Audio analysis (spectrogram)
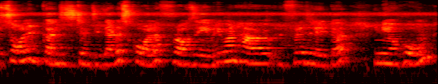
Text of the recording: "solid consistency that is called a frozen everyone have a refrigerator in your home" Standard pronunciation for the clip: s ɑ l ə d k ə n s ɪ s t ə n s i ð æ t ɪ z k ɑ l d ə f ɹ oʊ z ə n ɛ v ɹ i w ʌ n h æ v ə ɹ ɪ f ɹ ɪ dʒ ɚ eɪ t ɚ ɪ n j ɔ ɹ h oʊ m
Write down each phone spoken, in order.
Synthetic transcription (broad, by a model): s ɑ l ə d k ə n s ɪ s t ə n s i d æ t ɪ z k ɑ l ə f ɹ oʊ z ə ɛ v ɹ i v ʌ n h æ v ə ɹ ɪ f ɹ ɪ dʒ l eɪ t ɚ ɪ n j ɔ ɹ h oʊ m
